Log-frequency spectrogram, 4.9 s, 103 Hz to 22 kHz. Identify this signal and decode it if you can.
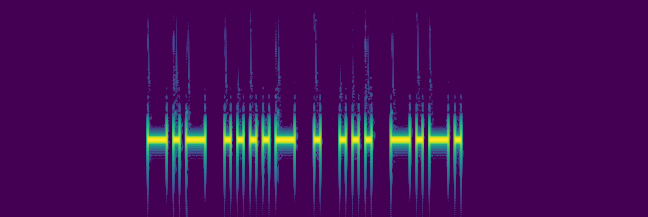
Morse code, heard as a keyed tone, about 25 wpm, 700 Hz. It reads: K4ESC
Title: USA Call Signs - 5 Characters - 25wpm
